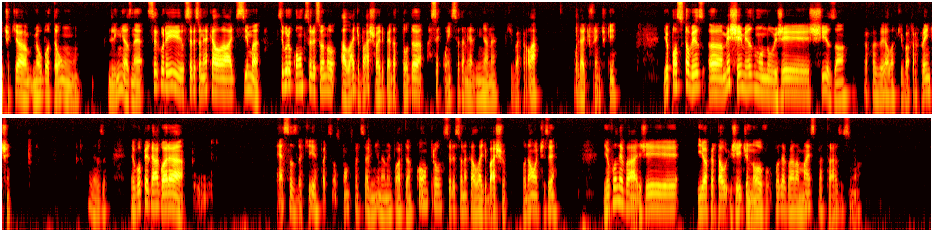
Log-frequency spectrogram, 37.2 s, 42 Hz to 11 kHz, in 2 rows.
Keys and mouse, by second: 4.7 shift+click, 7.9 shift+click, 10.1 KP_3, 11.5 KP_1, 12.5 shift+click, 13.8 g, 15.8 x, 17.3 click, 17.8 shift+middle click, 18.9 shift+middle click, 19.8 shift+middle click, 20.5 1, 20.9 click, 22.2 shift+middle click, 23.6 2, 24.1 click, 24.6 shift+middle click, 25.0 shift+middle click, 25.4 shift+middle click, 29.1 alt+z, 29.5 KP_1, 30.9 g, 33.2 g.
